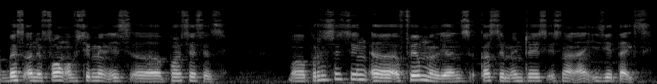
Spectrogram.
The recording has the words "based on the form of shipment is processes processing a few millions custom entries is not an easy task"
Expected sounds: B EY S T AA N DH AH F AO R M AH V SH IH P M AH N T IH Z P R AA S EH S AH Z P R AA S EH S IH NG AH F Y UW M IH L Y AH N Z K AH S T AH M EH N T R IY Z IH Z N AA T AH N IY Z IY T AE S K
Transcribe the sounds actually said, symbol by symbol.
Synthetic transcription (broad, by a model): B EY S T AA N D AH F AO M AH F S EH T M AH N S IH P R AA S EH S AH S P R AA S EH S IH NG AH F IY M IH L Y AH N S K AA S T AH M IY N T R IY S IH S N AA T AH N IY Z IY T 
